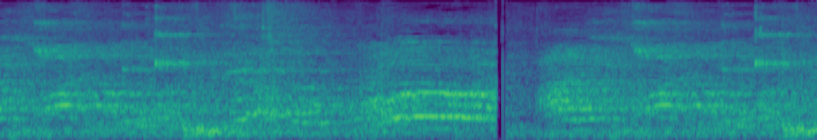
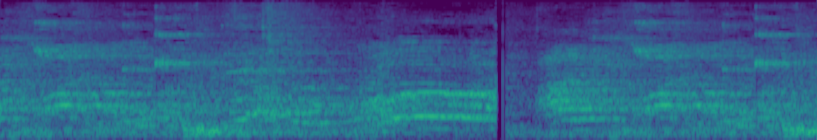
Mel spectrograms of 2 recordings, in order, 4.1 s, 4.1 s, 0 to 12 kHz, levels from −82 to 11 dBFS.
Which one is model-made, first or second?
first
